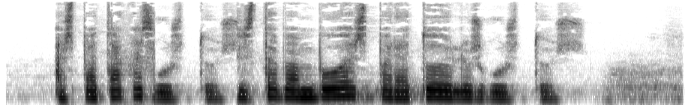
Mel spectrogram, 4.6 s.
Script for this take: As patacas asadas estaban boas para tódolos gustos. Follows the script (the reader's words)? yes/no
no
